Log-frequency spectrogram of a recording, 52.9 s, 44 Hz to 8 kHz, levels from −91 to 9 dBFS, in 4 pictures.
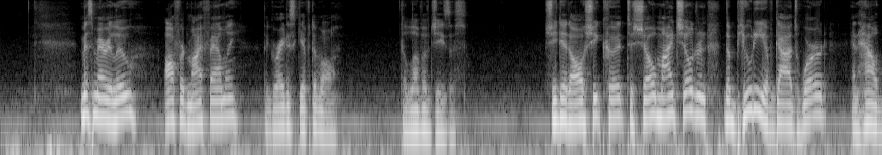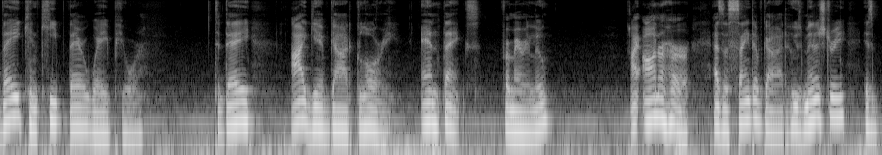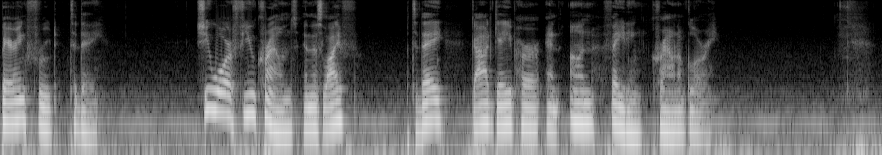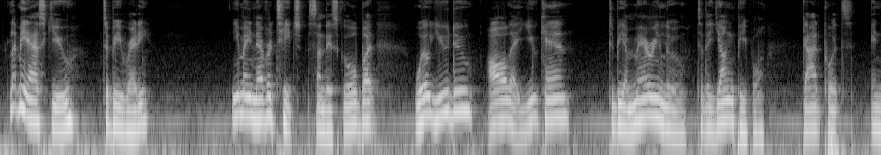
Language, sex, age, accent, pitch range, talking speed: English, male, 40-59, American, 105-125 Hz, 125 wpm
